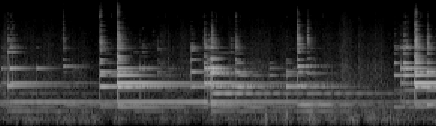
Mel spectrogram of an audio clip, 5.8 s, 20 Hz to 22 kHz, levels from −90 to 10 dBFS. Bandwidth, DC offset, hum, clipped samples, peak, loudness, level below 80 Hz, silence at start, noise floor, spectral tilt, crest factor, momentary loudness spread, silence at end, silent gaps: 18.5 kHz; under 0.1%; none; under 0.1%; -8 dBFS; -25 LUFS; under -90 dBFS; 0 s; -50 dBFS; 1.5 dB/octave; 20 dB; 21 LU; 0 s; none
